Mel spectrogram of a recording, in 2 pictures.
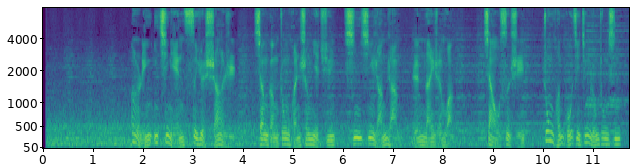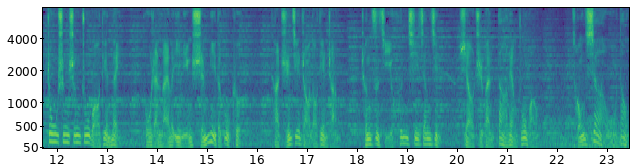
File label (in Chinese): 男,专题,神秘探案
